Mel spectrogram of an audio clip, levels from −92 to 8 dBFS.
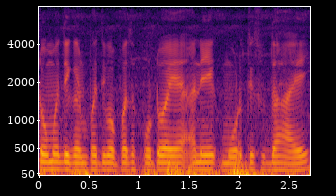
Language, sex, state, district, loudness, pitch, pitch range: Marathi, male, Maharashtra, Washim, -16 LUFS, 120 Hz, 120-125 Hz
